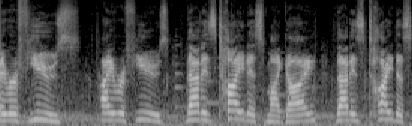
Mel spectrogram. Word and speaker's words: Titus: very beginning identified that he was called Titus and I will never accept anything different. In the original trailer, the narrator applied it um the original narrator pronounced it wrong. He said Tedus.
